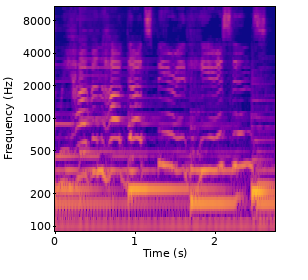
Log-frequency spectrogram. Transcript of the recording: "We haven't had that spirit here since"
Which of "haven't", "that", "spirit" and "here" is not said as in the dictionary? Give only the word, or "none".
none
